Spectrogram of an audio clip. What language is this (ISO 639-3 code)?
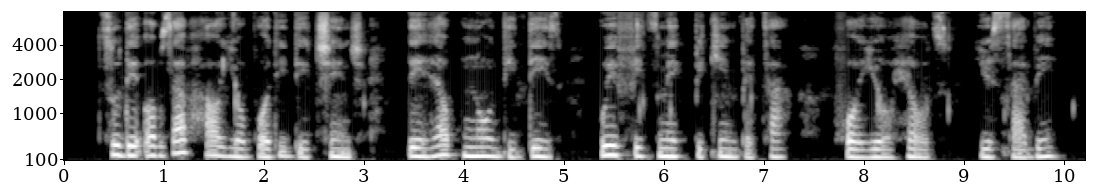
pcm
